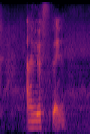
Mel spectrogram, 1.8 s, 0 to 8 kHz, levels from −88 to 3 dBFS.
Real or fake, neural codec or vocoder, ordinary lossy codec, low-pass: fake; codec, 16 kHz, 1 kbps, FreqCodec, larger model; none; 7.2 kHz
